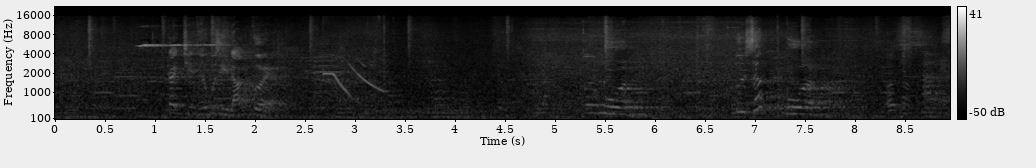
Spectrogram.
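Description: A young man speaks with animation, close by.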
